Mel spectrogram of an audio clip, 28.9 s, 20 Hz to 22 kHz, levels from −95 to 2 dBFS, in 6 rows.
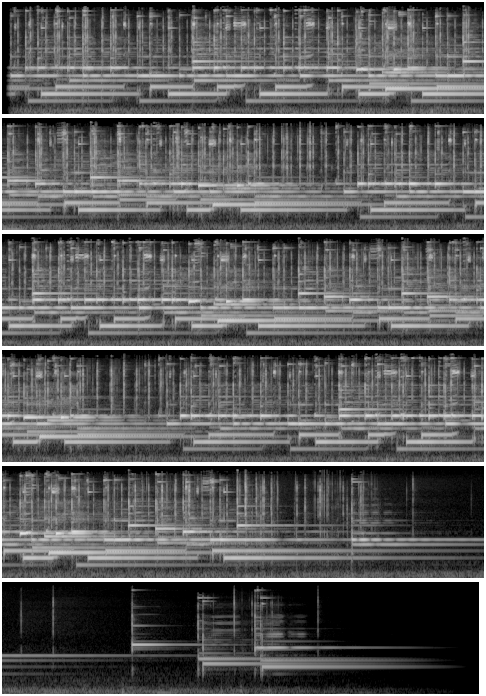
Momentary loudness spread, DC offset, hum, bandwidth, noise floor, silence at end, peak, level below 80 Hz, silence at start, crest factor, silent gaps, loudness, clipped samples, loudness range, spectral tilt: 14 LU; under 0.1%; none; 19 kHz; -74 dBFS; 1.5 s; 0 dBFS; -62 dBFS; 0.05 s; 20 dB; none; -17 LUFS; under 0.1%; 17 LU; 3 dB/octave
